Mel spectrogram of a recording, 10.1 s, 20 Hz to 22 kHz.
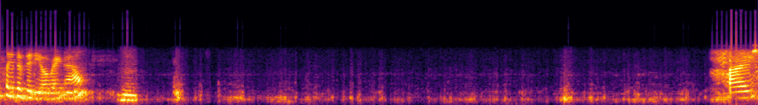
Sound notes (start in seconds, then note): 2.6 silence while is pulling up Video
